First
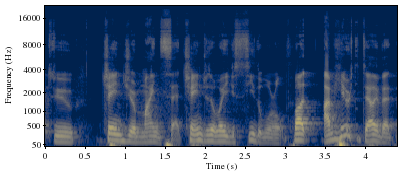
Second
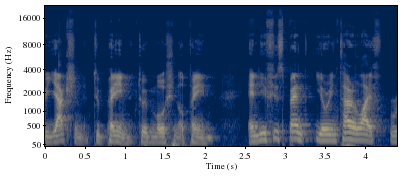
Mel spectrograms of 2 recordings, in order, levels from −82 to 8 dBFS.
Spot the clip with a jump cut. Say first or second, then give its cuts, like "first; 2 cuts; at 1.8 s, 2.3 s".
first; 2 cuts; at 1.7 s, 2.9 s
